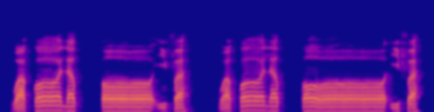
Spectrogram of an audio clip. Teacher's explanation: Idgham kamil ni kita terus masuk kepada ta. Tanpa ada bunyikan ta mati ni.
